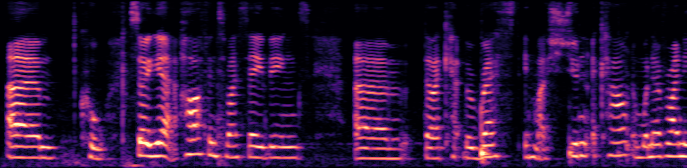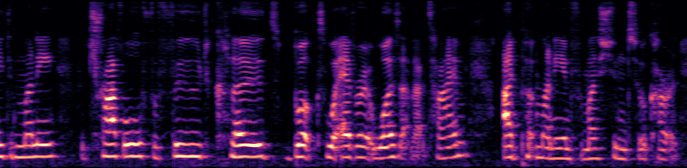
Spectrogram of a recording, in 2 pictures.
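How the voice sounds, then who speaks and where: A woman's voice: medium pitch, little pitch movement, normal speed, a bit bright. A young woman, giving chatty, emphatic money advice to her viewers with casual slang. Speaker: vlogger. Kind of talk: casual advice talk to camera.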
